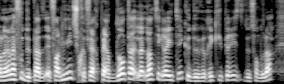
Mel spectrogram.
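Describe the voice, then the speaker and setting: A man speaks at a high pitch with ordinary variation. The recording is very clean, with a silent background. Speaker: crypto YouTuber. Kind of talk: casual market analysis video. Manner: hesitant, many fillers; fast.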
